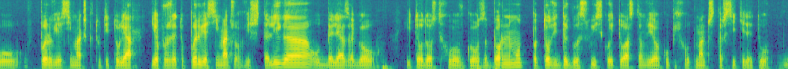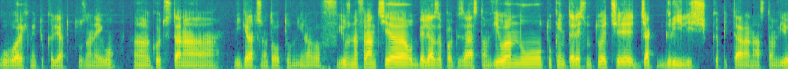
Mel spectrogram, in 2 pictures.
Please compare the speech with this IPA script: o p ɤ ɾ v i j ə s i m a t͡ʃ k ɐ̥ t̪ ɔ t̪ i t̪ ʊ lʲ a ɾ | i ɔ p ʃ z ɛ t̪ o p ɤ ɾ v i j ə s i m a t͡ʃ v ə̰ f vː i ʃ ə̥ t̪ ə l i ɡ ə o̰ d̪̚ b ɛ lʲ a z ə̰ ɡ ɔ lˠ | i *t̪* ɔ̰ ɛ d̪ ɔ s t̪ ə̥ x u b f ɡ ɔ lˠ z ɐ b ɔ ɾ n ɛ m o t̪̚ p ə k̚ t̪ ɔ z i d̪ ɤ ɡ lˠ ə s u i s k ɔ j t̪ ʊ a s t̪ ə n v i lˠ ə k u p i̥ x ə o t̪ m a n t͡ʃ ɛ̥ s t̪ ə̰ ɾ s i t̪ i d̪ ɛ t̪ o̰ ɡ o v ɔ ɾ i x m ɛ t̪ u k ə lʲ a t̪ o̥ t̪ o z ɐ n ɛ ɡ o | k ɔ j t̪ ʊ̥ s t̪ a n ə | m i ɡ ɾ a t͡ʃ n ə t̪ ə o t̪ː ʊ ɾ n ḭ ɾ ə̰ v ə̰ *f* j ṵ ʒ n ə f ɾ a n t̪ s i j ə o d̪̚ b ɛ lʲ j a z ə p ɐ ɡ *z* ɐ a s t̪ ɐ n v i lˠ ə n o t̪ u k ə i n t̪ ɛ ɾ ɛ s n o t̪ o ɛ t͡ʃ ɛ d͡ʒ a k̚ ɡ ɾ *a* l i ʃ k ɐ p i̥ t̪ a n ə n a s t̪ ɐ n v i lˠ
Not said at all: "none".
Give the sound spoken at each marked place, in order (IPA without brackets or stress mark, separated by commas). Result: t̪, f, z, i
